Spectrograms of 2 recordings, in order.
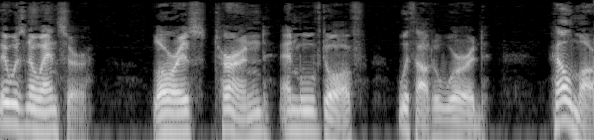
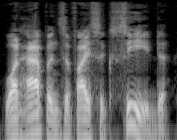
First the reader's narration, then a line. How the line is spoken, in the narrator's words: Parsons asked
